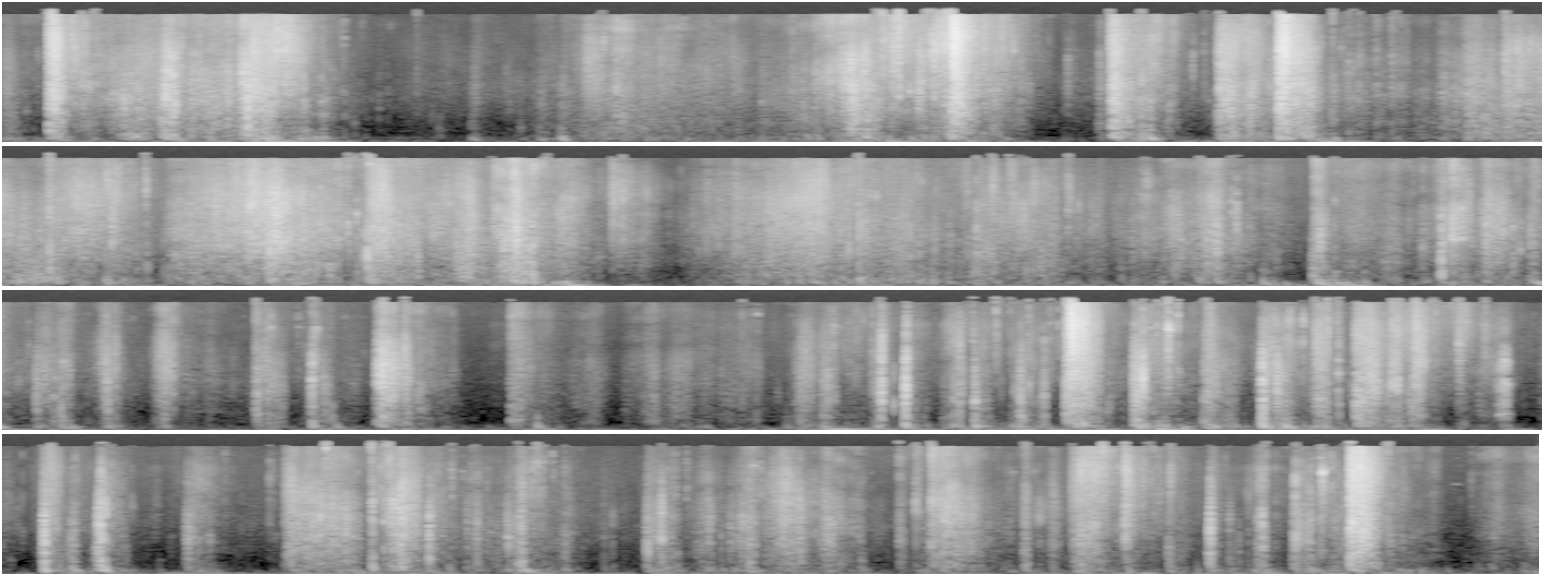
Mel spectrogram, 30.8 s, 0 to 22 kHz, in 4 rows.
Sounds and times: footsteps heavy rubber boots 0.0 - 30.7

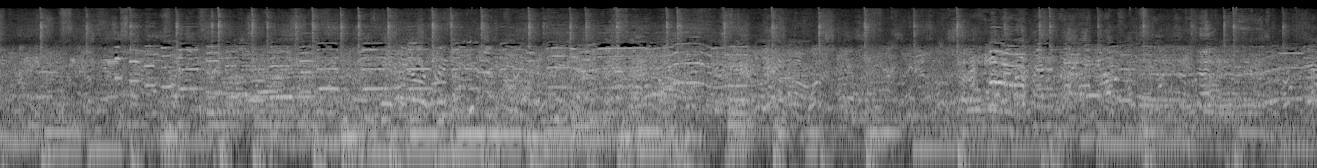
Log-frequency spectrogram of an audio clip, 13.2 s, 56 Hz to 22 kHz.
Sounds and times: band playing to the left 0.0 - 13.1
large crowd 0.0 - 13.1

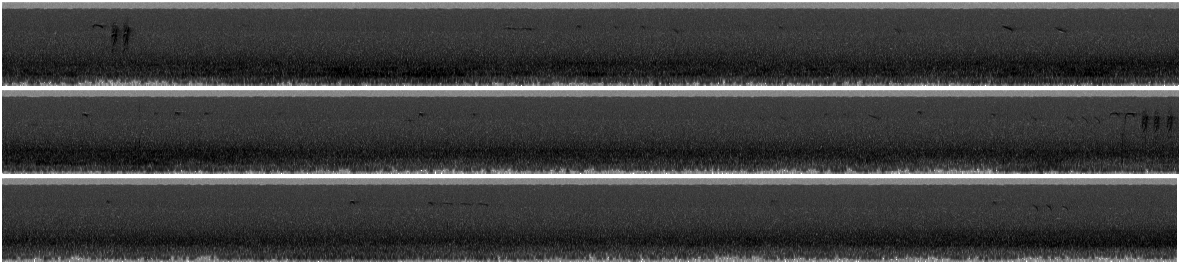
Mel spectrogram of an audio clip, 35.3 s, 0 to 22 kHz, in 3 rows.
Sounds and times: birds 0.8 - 1.4
birds 3.2 - 17.2
birds 19.0 - 25.0
birds 26.9 - 28.6
birds 32.9 - 35.2

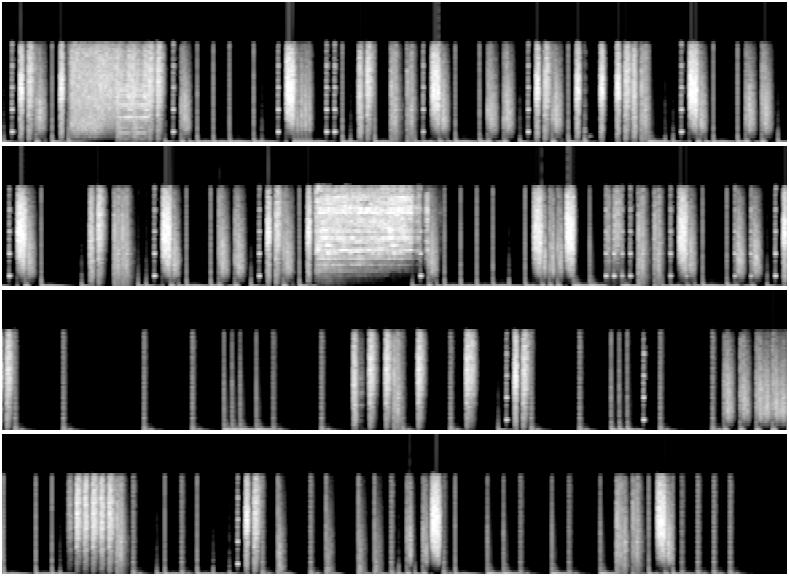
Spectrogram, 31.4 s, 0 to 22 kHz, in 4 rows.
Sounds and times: breakbeat 0.0 - 15.9
breakbeat 17.9 - 18.6
breakbeat 19.2 - 21.1
breakbeat 21.8 - 30.7

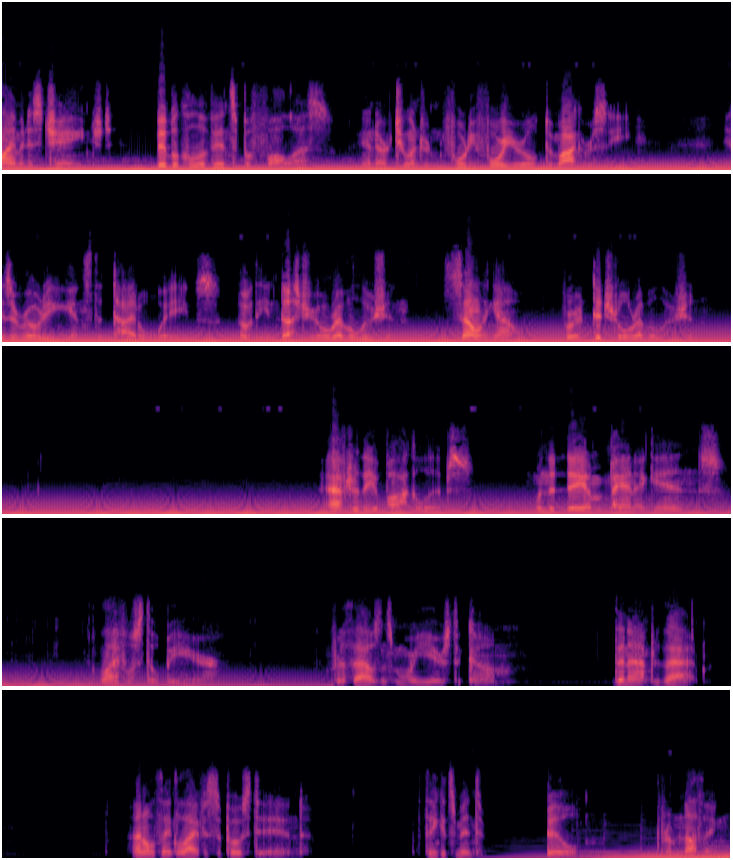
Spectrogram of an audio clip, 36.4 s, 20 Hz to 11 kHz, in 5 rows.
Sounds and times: poetry 0.0 - 14.3
music 0.0 - 25.2
poetry 17.8 - 19.3
poetry 19.9 - 21.8
poetry 22.8 - 24.0
poetry 25.2 - 27.0
poetry 28.0 - 28.9
poetry 30.4 - 32.3
poetry 33.3 - 34.0
music 33.9 - 36.4
poetry 34.6 - 35.0
poetry 35.6 - 36.4

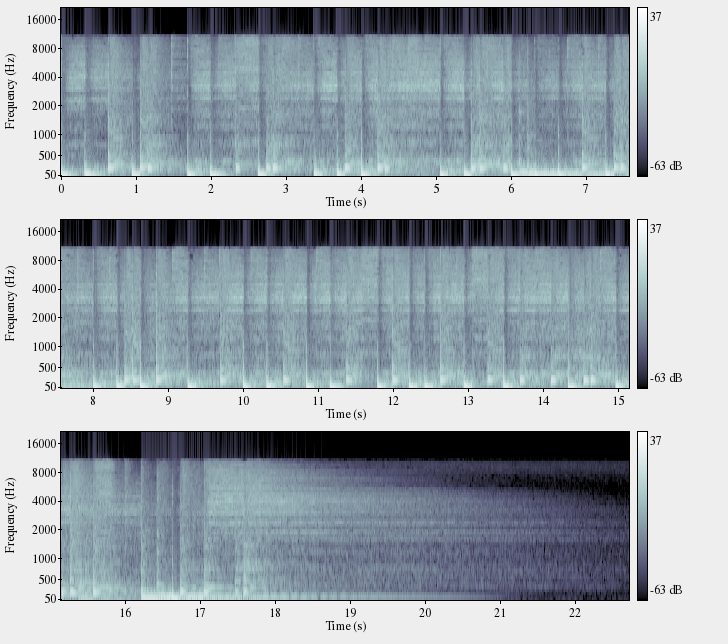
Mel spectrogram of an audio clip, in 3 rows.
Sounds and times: Hi Hat 0.0 - 19.5

